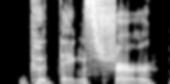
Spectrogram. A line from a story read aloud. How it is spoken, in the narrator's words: Bucky chuckles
